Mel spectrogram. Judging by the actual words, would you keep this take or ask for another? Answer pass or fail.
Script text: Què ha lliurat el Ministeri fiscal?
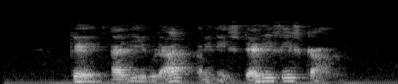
fail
